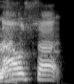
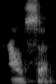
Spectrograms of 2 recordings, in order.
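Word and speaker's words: Naoussa: Nassau, is that pronounced correct? Nassau is the region, the appellation. Yes. Nassau.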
